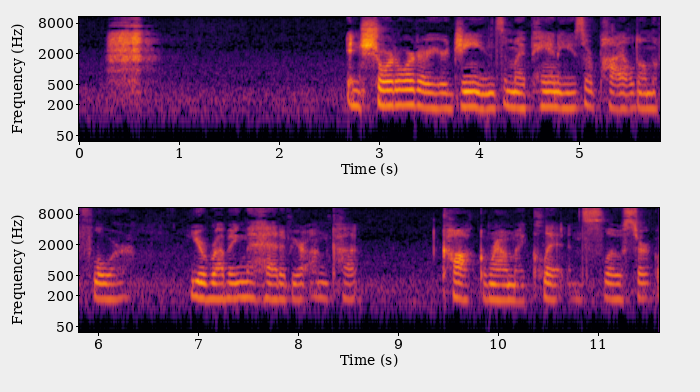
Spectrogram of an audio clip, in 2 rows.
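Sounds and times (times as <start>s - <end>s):
sharp breathy gasp: 0.3s - 0.9s
speech: 2.7s - 8.7s, 9.4s - 11.6s.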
